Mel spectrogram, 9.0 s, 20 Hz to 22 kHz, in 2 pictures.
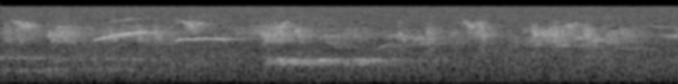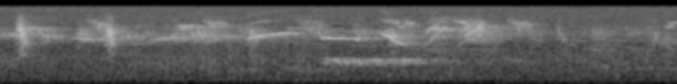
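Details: Oriental magpie-robin, a common resident, in Ubon Ratchathani, Thailand, on 21 January 2021: varied high whistles and sharp chirps in quick, irregular bursts, with other birds chirping alongside and a brief steady hum twice.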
